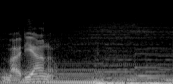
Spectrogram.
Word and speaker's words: Mariano: Okay, my name is Mariano Martinez, pronounced in Spanish, Mariano.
